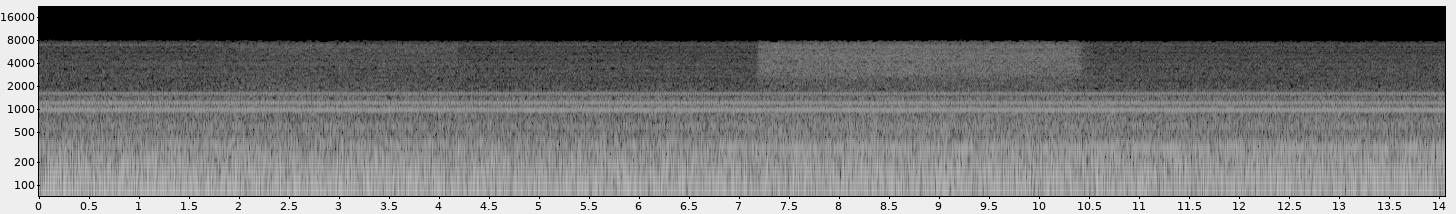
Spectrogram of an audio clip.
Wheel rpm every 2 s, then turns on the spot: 0, 0, 0, 0, 0, 0, 0.
none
